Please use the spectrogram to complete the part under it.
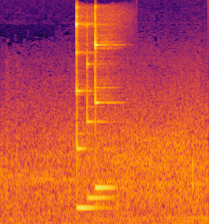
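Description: A phone chimes with a message tone.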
